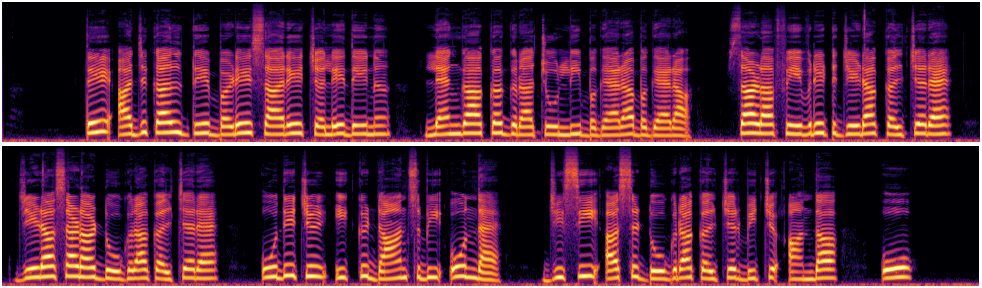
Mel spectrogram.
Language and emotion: Dogri, neutral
